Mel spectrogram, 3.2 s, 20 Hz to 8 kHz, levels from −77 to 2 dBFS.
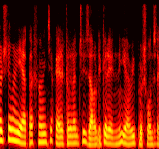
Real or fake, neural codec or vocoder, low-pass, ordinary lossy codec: fake; codec, 16 kHz in and 24 kHz out, 0.4 kbps, LongCat-Audio-Codec, four codebook decoder; 7.2 kHz; none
